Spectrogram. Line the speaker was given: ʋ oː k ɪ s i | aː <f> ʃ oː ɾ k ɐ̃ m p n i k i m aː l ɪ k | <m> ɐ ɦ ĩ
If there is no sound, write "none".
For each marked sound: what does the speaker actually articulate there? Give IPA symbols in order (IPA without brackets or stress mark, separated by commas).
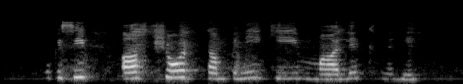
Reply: f, n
